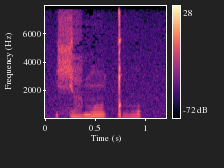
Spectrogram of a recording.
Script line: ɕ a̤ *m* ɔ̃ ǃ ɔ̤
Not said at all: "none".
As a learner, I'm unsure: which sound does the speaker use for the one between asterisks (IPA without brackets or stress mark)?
m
